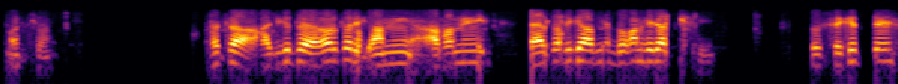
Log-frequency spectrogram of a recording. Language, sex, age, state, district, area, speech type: Bengali, male, 18-30, West Bengal, Jalpaiguri, rural, conversation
